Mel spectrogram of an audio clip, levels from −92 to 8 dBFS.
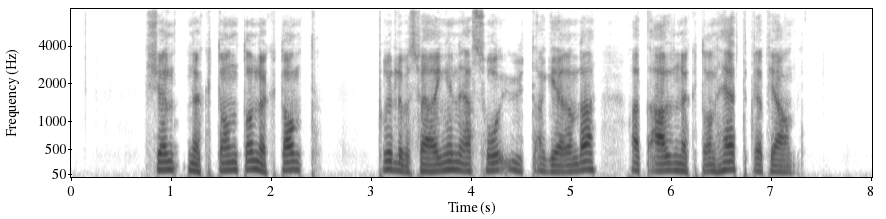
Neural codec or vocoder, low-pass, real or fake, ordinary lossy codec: codec, 16 kHz, 8 kbps, FreqCodec, smaller model; none; fake; none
